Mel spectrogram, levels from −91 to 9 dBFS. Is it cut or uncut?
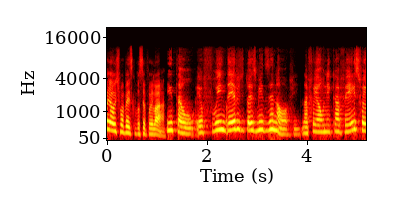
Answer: cut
